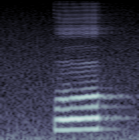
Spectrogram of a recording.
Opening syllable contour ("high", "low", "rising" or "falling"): high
